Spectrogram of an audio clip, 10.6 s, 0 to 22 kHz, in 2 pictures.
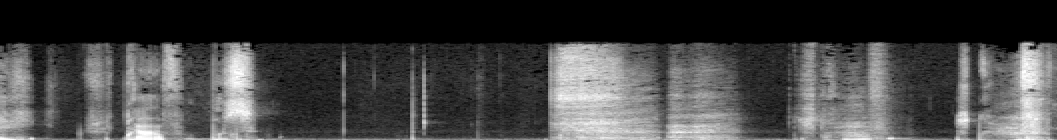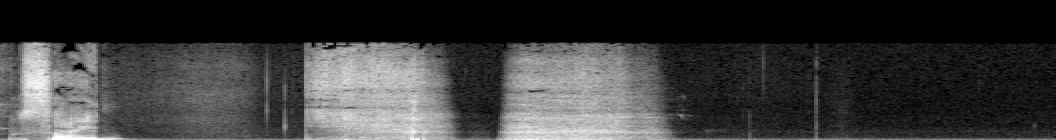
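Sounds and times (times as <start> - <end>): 
speech: 0.0 - 1.4, 4.2 - 6.0
person inhaling deeply: 6.8 - 8.7.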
